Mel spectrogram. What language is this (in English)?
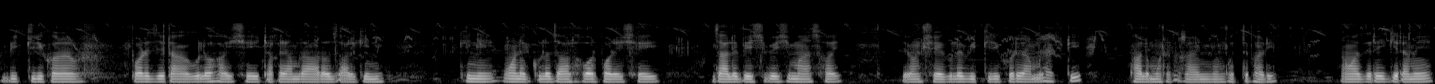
Bangla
